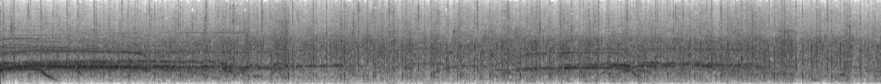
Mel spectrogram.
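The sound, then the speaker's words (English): An audience applauds as a guest is welcomed onto a stage. The clapping is loud, dense and continuous, holding steady throughout. “Put your hands together and make extraordinary noises for the wonderful Jenny Eclair.”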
